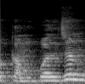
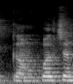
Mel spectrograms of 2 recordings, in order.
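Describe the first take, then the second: First: कंपल्जन with a buzzed "zhan"; mispronounced ending. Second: Said in the usual way. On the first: Shown as a demonstration. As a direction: voice the sh of compulsion into z, as कंपल्जन. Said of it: "बोल देंगे तो गलत हो जाएगा". (गलत उच्चारण कंपल्जन, अंत में "ज़न") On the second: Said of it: "इस कंपल्शन को".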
